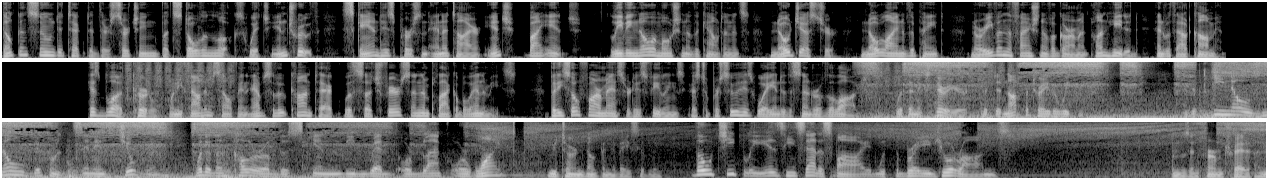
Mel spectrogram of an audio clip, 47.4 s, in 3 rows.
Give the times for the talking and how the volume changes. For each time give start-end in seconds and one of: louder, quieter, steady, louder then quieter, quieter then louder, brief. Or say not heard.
0.0-15.3 steady
16.9-29.6 steady
30.9-44.2 steady
46.2-47.3 brief.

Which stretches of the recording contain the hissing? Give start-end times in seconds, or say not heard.
26.4-47.3.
